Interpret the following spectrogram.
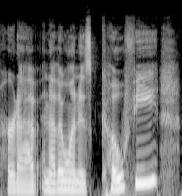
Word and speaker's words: Ko-fi: Another one is Ko-fi. So it sounds like coffee, but it's spelled differently.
